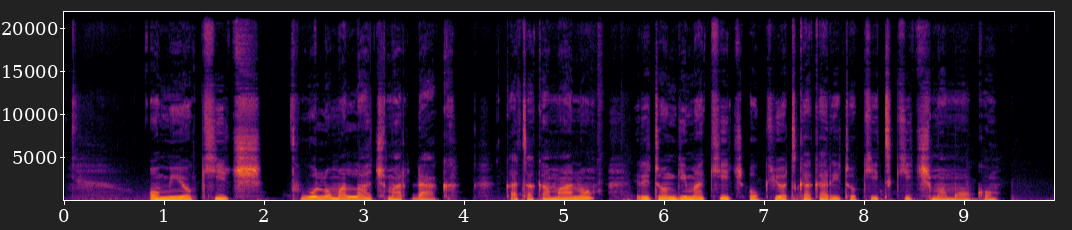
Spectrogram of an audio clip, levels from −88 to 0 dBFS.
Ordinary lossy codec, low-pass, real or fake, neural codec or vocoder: none; none; real; none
